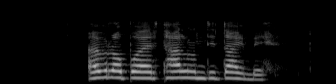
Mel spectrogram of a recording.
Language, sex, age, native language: Icelandic, male, 10, Icelandic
